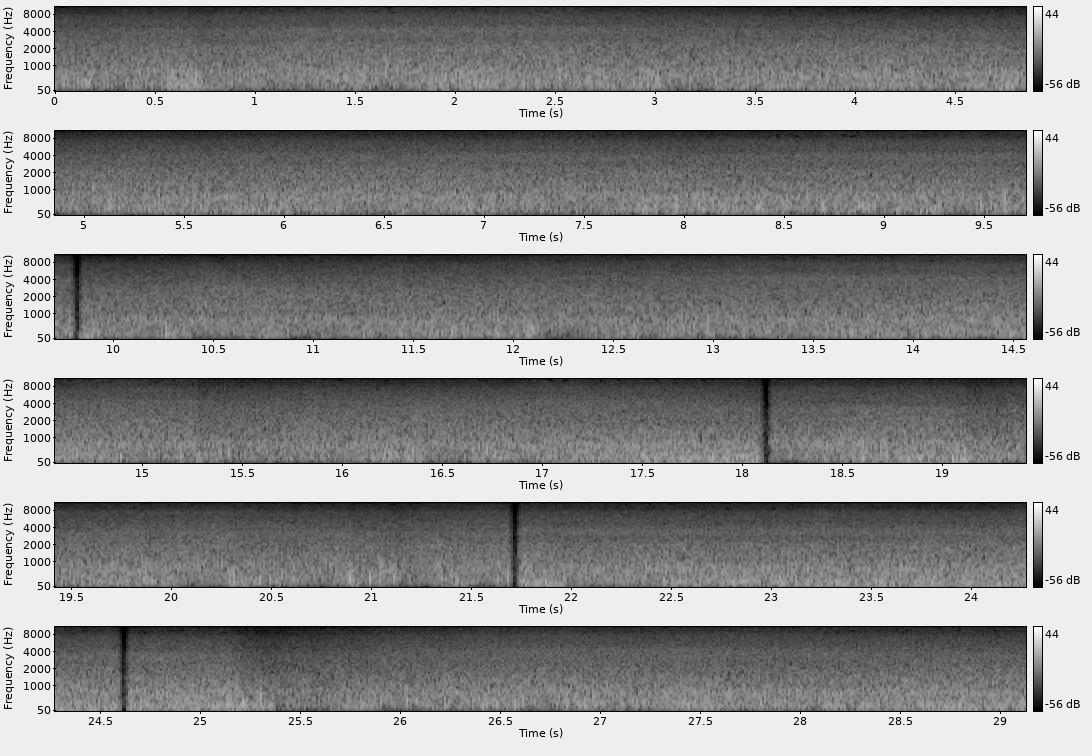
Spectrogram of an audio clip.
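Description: Ocean waves breaking and rushing in a steady roar of surf, with wind buffeting the microphone. The sound is broken by a few sudden cuts.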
